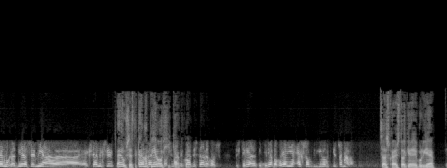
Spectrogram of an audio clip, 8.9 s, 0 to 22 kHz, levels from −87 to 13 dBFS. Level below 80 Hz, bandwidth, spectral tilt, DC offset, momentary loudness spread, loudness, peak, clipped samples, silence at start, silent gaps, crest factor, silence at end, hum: -54 dBFS; 10.5 kHz; -5.5 dB/octave; under 0.1%; 6 LU; -15 LUFS; -2 dBFS; under 0.1%; 0 s; none; 12 dB; 0.25 s; none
